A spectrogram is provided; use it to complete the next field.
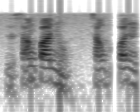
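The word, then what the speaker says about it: Champagne: 쌍파뉴 지방에서 나는 쌍파뉴, 샴페인, 쌍파뉴.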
